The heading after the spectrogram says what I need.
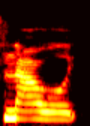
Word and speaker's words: Nao: Nao I need help it's now now now yeah you can call me Naomi Naomi yes I didn't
